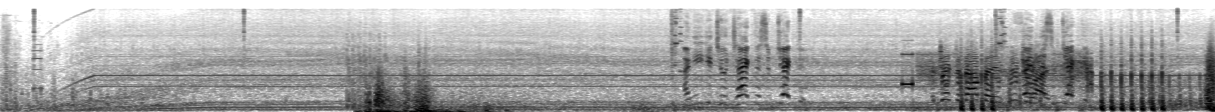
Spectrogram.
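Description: A small remote drone hums with a steady whine.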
